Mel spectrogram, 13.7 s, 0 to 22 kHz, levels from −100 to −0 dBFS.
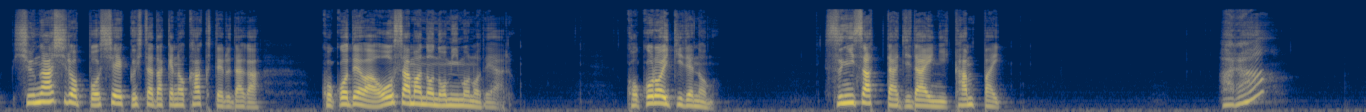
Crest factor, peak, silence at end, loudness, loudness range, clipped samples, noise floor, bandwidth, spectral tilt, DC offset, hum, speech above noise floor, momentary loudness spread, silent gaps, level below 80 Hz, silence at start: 22 dB; -4 dBFS; 1 s; -24 LUFS; 10 LU; under 0.1%; -69 dBFS; 16 kHz; -5 dB/octave; under 0.1%; none; 46 dB; 15 LU; none; -62 dBFS; 0.2 s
